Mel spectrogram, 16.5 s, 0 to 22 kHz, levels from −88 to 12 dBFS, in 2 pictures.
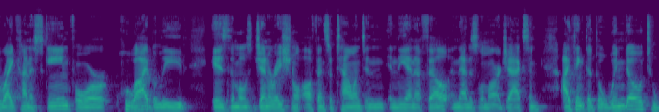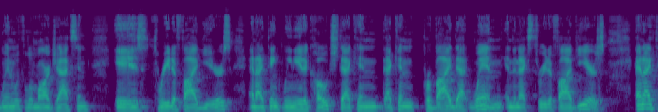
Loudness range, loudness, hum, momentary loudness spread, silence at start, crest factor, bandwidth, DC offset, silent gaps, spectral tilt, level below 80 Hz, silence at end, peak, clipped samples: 2 LU; -33 LUFS; none; 6 LU; 0 s; 18 dB; 12.5 kHz; under 0.1%; none; -4.5 dB/octave; -70 dBFS; 0 s; -14 dBFS; under 0.1%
